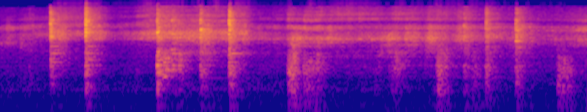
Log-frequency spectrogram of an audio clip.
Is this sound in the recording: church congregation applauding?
no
